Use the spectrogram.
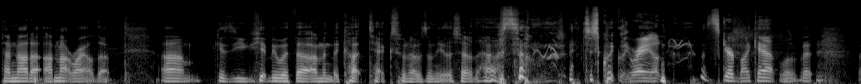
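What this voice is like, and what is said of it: Breathless, out of breath speech. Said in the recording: “This time I'm just out of breath.”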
